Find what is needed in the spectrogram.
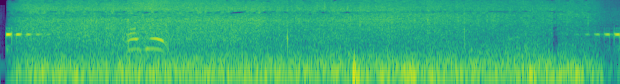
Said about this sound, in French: On entend dans cette vidéo publiée par les pompiers de Milpitas qui combattent le CSU Lightning Complex le feu qui crépite et qui dévore tout sur son passage.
